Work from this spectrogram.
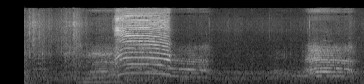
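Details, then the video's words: Motherless lambs held in a pet lamb pen to be watched over and fed regularly; loud wavering harmonic bleats, one long cry mid-clip and another near the end, with quieter bleating between. "More Lambs in the pen"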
